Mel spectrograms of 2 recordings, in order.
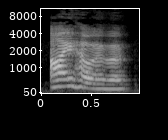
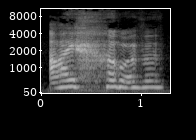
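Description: First: Loud, emphatic villain-monologue retake; grand declaration. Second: Slow grand announcement cracked by a laugh; breaking into laughter. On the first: Acted. Vlogger retaking childhood villain monologue, grand declaration. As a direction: announce it forcefully, with no laugh. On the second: Real, not acted. Vlogger reading childhood villain monologue, laughing mid-declaration. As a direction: try to declaim it but laugh midway.

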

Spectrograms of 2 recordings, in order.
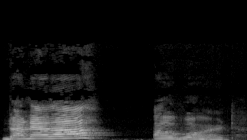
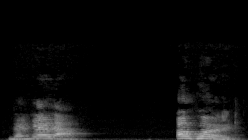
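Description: First: Loud call. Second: Said in the usual way. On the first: Acted. Calling her daughter over.

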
